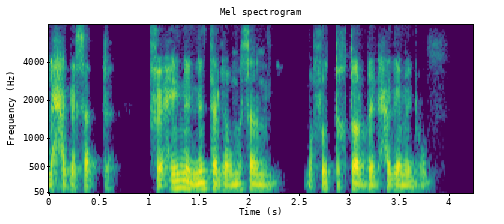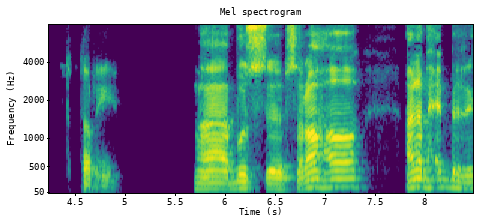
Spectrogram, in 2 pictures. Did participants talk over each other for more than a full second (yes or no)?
no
